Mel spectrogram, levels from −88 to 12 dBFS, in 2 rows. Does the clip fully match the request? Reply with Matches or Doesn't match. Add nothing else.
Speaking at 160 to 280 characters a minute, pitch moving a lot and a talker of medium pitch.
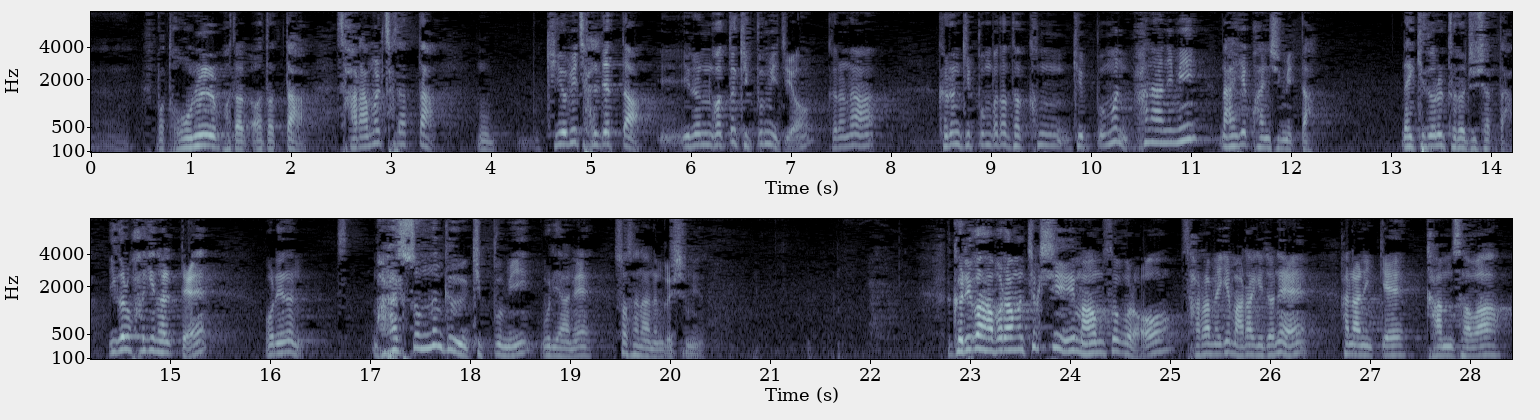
Matches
